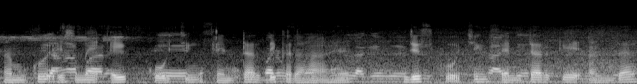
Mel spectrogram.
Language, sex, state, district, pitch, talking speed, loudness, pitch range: Hindi, male, Madhya Pradesh, Katni, 105 Hz, 115 wpm, -17 LUFS, 100-120 Hz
